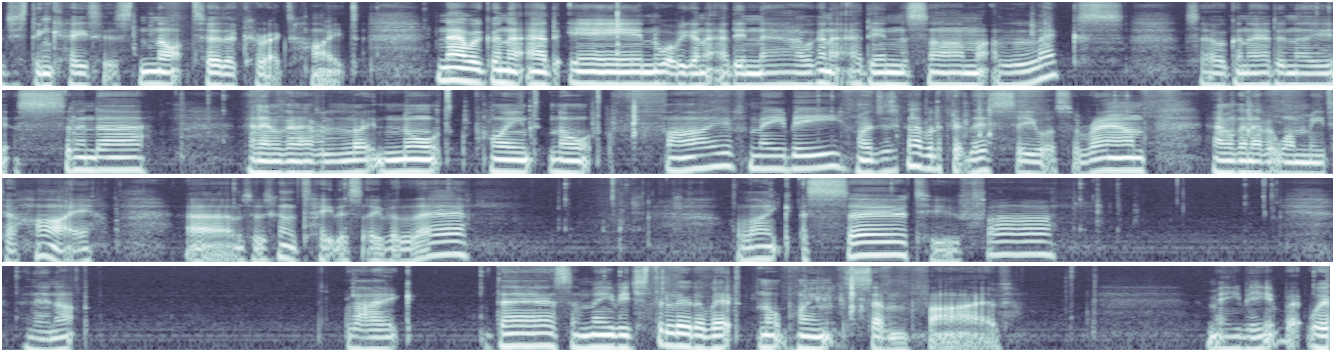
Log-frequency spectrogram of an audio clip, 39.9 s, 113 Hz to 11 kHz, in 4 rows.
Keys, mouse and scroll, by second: 0.9 KP_Decimal, 2.3-2.7 scroll down 2, 2.7 middle click, 7.7 shift+a, 11.5 click, 16.0 click, 18.3 click, 20.3-21.4 scroll down 1, 21.4 scroll down 3, 21.6 click, 23.2 click, 24.6-25.5 scroll up 6, 25.4 middle click, 26.6 click, 28.3 middle click, 30.0 click, 34.4 click, 37.9 click.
